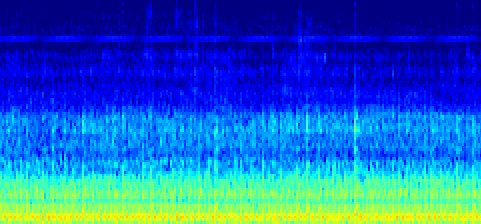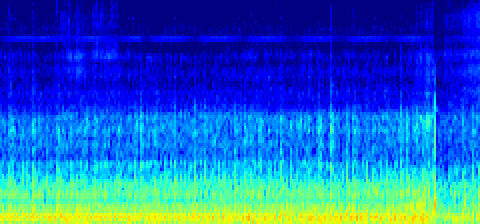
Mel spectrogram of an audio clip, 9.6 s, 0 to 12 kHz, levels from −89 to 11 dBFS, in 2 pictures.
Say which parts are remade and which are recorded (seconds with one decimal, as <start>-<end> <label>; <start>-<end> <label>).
0.0-9.6 recorded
